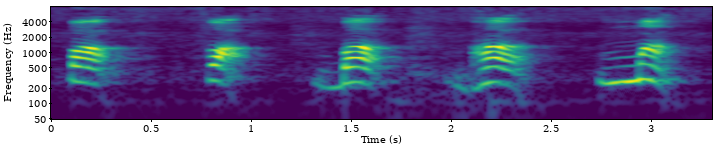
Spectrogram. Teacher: ओष्ठ ये होंठ से, प वर्ग। जब हम इनको बोलते प वर्ग वाले वर्णों को, व्यंजनों को जब बोलते हैं तो ओष्ठ का यूज होता है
